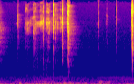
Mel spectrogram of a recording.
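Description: A mini bulletproof shield slider fidget toy by WanWu Studio clacks as it slides, a few quick clicks and scraping bursts close up, then a single sharp clack after a pause.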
